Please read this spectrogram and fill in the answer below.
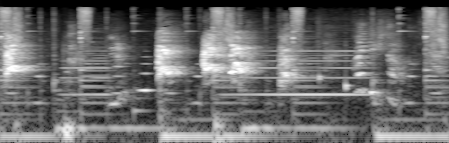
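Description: A toy poodle barking, about six short barks spread across a few seconds, over background music.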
